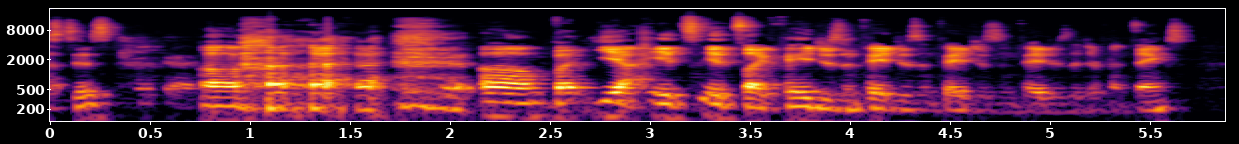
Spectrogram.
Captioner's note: laughs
